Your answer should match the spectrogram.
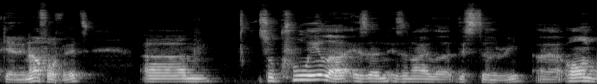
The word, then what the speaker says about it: Caol Ila: It's written Caol Ila, Ila, but it's pronounced Caol Ila.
